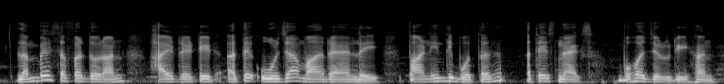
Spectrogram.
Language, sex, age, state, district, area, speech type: Punjabi, male, 18-30, Punjab, Amritsar, urban, spontaneous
